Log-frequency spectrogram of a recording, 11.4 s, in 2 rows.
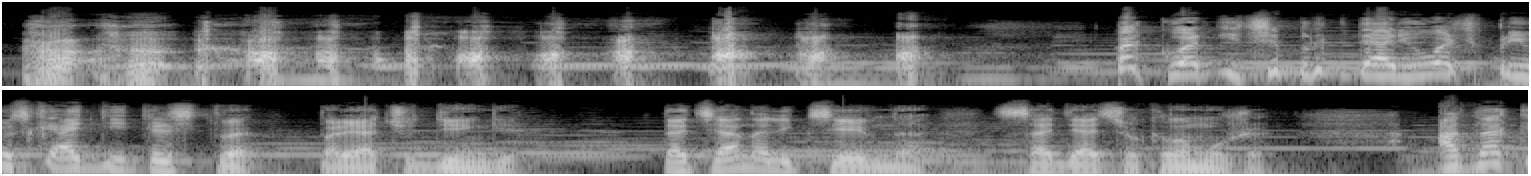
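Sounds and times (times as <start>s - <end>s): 
person coughing gruffly and irritably: 0.0s - 3.5s
throat-clearing grunts: 0.0s - 3.6s
speech: 0.4s - 1.3s, 4.4s - 11.4s.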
